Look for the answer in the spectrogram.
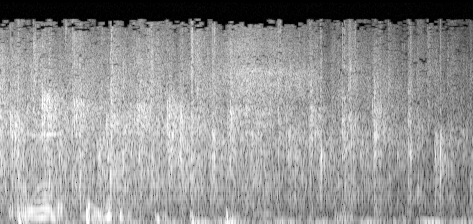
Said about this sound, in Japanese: まあ、祝福ありますように今日は特別に このお名前を挙げさせていただきました皆さん一緒に祝福の拍手をしてあげていただきたいと思います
